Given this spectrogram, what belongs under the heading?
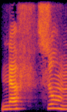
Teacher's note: Fa will get sifa of hums, and hums is flow of breath.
